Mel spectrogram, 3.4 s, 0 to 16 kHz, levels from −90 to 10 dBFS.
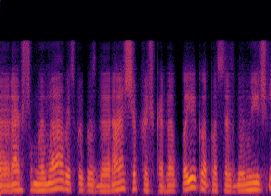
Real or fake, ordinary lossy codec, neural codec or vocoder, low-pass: fake; AAC, 48 kbps; codec, 16 kHz, 0.5 kbps, FreqCodec, smaller model; 7.2 kHz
